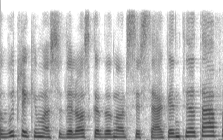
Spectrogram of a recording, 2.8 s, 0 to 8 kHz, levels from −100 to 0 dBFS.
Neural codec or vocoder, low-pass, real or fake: none; 7.2 kHz; real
